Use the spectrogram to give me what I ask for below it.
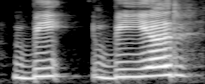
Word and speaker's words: bear: बियर का मतलब होता है र, जो आधा आपको जो लास्ट में र रहता है ना, उसे आधा में प्रोनाउंस करते हैं डियर, नियर, वेयर, बियर।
